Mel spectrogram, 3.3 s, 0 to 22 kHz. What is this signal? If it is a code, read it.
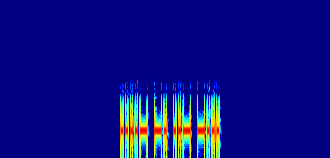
Morse code, heard as a keyed tone, about 50 wpm, 700 Hz. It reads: 4NUB
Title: All Cut Numbers - 4-Digit 50wpm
